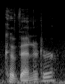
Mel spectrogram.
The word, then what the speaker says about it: Covenanter: to be looking at the kavanader i believe is how you pronounce this tank or covenant or whatever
